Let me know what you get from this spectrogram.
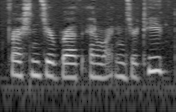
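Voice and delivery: normal talking voice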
